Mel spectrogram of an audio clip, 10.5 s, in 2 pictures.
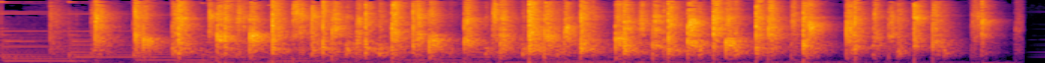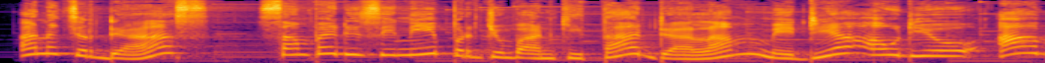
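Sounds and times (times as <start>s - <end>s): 
hand claps from a children's audio lesson: 0.0s - 5.1s
speech: 5.6s - 10.4s.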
